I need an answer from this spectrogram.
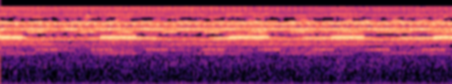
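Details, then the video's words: Evening crickets in a peaceful park, several high insect trills overlapping in a constant shimmering chorus, short pulses repeating about once per second over low ambient hiss. "Park Serenade: Cricket Sounds in a Peaceful Park | Evening Ambience"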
